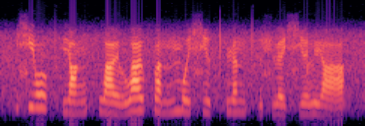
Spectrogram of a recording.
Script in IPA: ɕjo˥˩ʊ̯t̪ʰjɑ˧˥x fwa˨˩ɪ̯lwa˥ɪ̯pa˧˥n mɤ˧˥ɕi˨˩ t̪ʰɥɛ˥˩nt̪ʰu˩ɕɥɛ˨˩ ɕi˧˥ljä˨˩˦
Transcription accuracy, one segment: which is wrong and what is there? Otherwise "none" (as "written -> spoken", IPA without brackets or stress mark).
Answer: x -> ŋ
